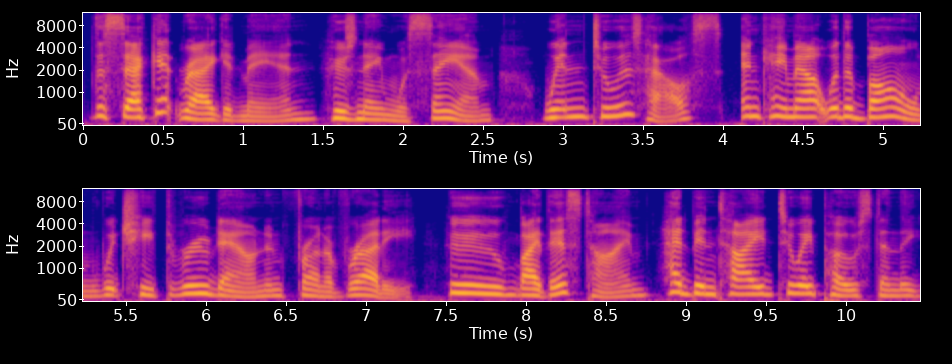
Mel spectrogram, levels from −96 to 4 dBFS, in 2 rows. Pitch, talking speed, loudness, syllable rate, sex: 200 Hz, 220 wpm, -19 LUFS, 4.7 syllables/s, female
